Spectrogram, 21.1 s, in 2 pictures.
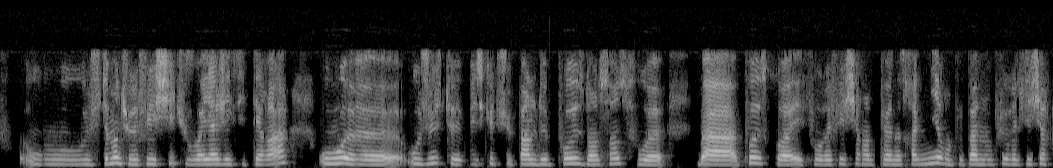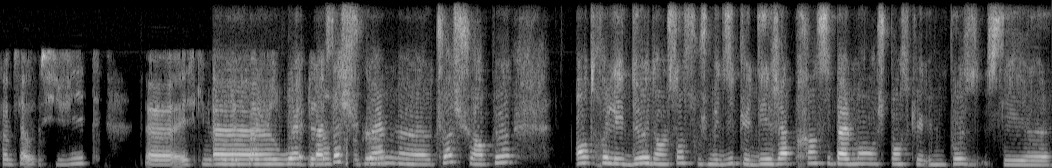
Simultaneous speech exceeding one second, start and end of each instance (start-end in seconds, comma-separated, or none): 12.7-14.4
